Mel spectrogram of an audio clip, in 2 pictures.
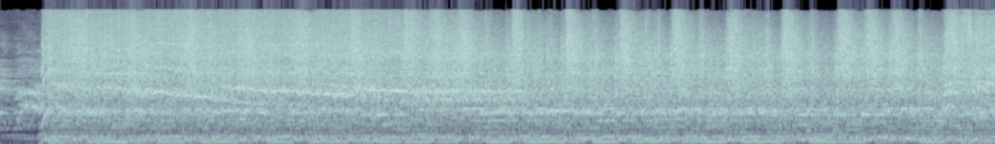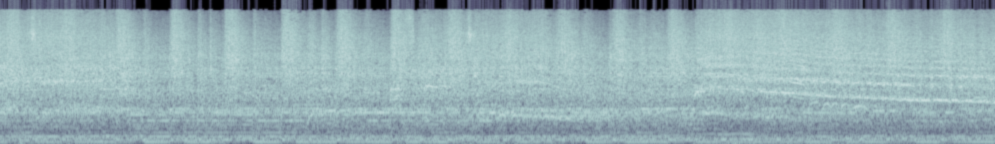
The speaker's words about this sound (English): We've got some noisy, shouty garage rock.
